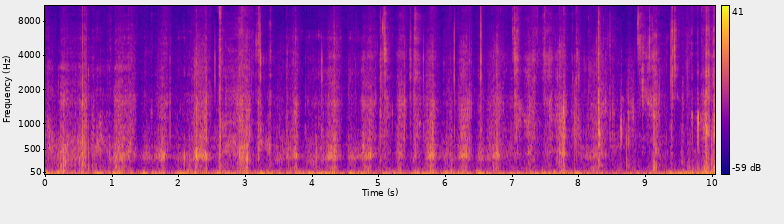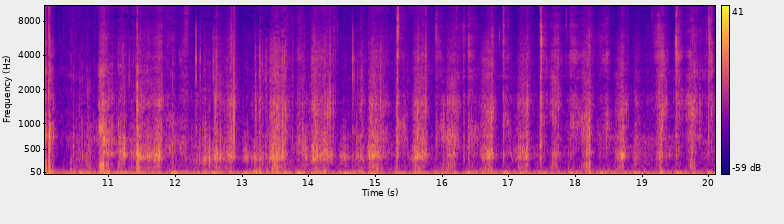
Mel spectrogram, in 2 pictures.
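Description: Close-miked biting and chewing of a crumbly green powder-coated block: a dense run of crunching and crackling, with a louder bite about ten seconds in.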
